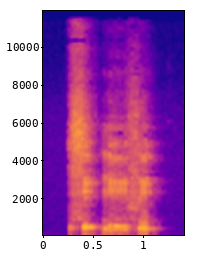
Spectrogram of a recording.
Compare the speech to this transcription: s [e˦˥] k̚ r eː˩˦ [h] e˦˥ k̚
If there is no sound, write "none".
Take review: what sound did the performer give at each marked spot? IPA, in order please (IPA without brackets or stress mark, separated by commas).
e˦˥, f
